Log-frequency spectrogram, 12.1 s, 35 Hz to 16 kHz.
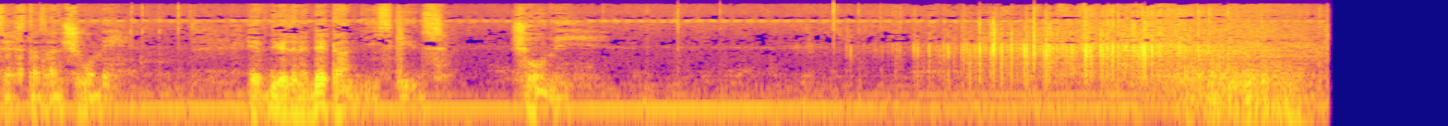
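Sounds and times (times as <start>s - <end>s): powder burning crackling and fizzing: 6.8s - 11.1s.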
